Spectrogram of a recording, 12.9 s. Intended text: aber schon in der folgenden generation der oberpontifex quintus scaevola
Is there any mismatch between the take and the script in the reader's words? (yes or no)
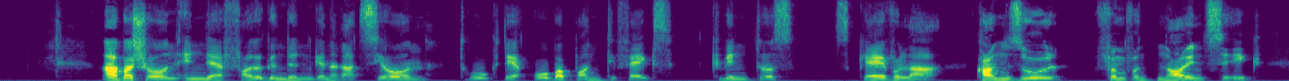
yes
